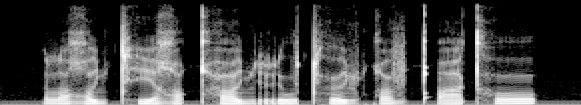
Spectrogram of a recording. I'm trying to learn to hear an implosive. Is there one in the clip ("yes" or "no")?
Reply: no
